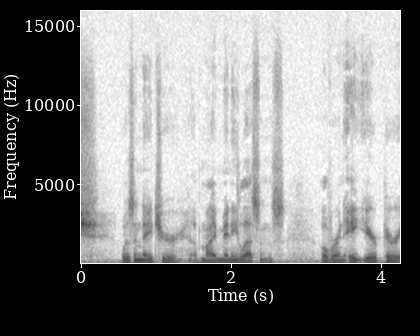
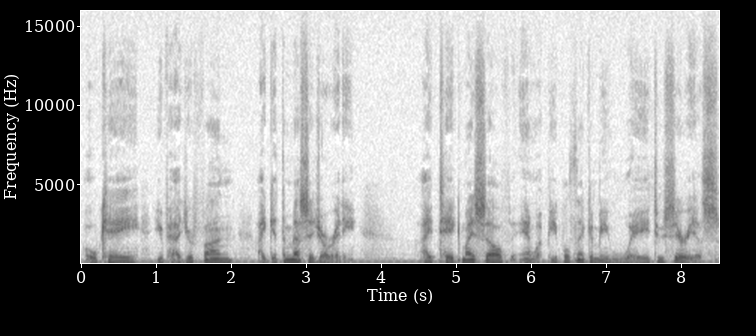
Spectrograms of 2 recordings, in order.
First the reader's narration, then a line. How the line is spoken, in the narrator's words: gritted my teeth, under my breath said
